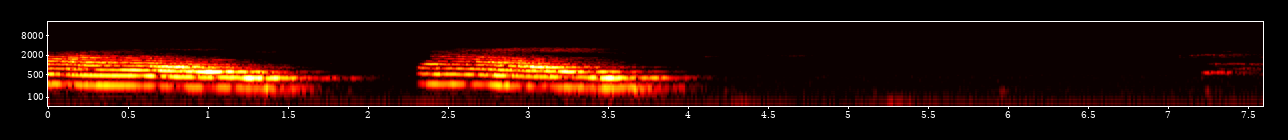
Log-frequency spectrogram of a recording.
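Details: Two long, mournful yowls from Rosetta, a house cat upset after a flea and tick pipette was applied, each sliding slightly downward in pitch, separated by a short pause, then quiet.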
